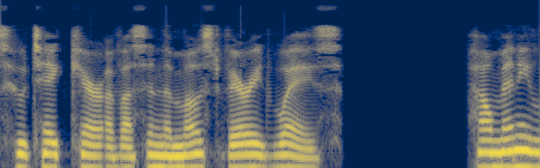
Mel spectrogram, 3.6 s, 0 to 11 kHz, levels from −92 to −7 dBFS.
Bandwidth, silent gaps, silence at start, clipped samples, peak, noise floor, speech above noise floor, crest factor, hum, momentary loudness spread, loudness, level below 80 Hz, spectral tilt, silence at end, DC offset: 7.2 kHz; 2.31-3.09 s; 0 s; under 0.1%; -4 dBFS; under -90 dBFS; over 71 dB; 16 dB; none; 13 LU; -20 LUFS; -48 dBFS; -5.5 dB/octave; 0 s; under 0.1%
